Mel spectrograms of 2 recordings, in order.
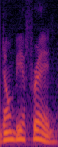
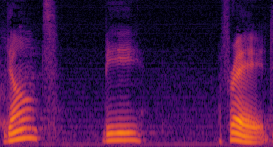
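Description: First: Soft, gentle comfort; calm his fear softly; tender reassurance. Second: Don't, be, afraid, each word alone with pauses, soft; slow, spaced reassurance. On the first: Jesus gently reassuring frightened Peter, soft and tender. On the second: Jesus slowly spacing Don't be afraid to calm Peter, soft. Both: Acted.

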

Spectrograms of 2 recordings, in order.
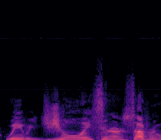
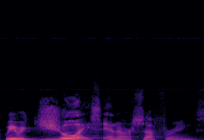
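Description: First: Pitched up high, fervent restatement; preacher repeating with rising fervor; rising preacher's fervor. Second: Said in the usual way. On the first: Acted. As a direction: lift it high and sing it out. Repeat much higher.

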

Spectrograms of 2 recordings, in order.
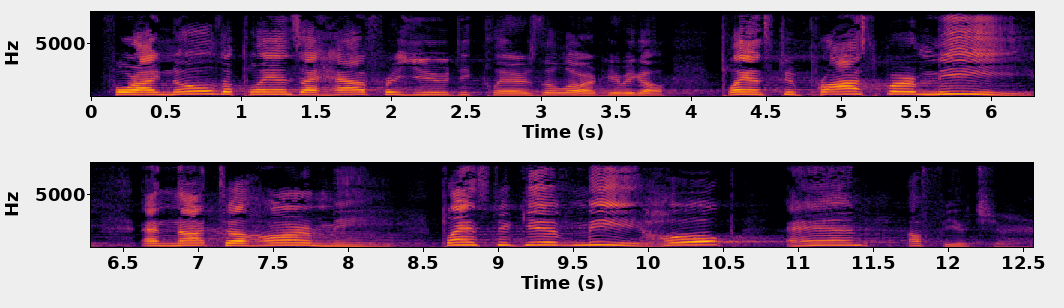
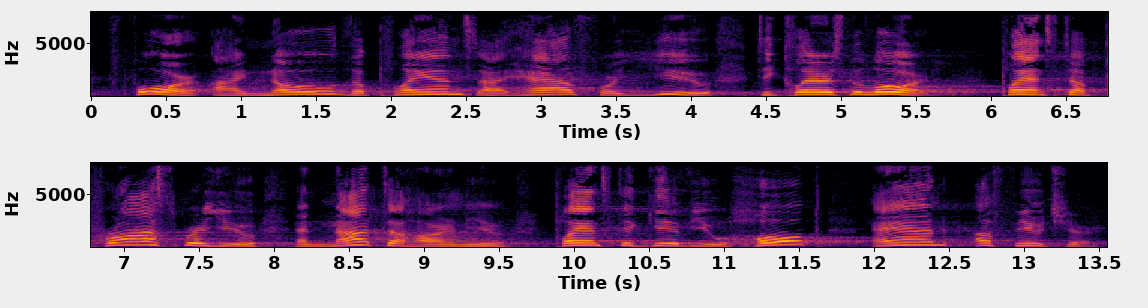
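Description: First: Slow, louder recitation with "me"; personal declaration. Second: Slow, measured recitation of "For I know the plans"; congregational reading. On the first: Pastor leading the personalised reading, slow and louder. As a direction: claim the verse for yourself, slowly. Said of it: "replace you with I". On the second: Pastor leading the church in reading scripture, slow. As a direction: read the verse slowly in unison. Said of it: "read this out loud together". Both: Real, not acted.

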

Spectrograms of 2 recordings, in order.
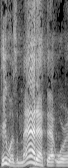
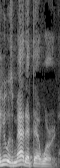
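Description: First: Much louder, punching mad; emphatic repeat. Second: Said in the usual way. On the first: Shown as a demonstration. Preacher stressing brother's anger to congregation, loudly. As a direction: hit the repeat hard and loud. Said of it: "he was hostile with that".

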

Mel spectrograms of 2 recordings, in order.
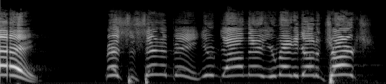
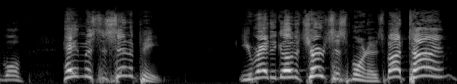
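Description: First: Impatient call. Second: A cheerful call, pitched up, louder at the end; calling the centipede. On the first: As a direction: shout down into the box, losing patience. Pastor calls a third time. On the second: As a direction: call down into the box, eager. Pastor calling to pet centipede. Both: Acted.

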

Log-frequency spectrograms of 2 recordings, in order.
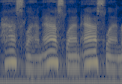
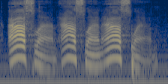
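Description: First: Aslan, Aslan, Aslan echoed back softer, each one falling; soft repeat. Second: Said in the usual way. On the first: Acted. Jill repeating the call after Eustace, softly. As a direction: echo the name quietly like a follower. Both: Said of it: "repeated Jill".

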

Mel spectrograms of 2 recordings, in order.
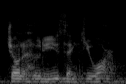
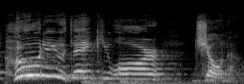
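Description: First: Much softer, lower and fast; quiet question. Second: Higher, louder, slow pointed challenge; challenging God. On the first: God asks Jonah, suddenly hushed and quick. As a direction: let it drop to a near hush. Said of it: "God answers the unasked question". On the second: God challenging Jonah with a raised, slow question. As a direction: demand an answer, slowly. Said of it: "He gives Jonah this last chance". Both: Retold or imitated.

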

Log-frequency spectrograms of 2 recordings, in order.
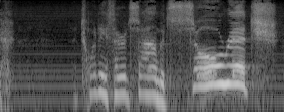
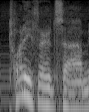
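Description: First: "The twenty-third Psalm" said slowly, smiling, rising high on "it's so rich". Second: Said in the usual way. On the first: Shown as a demonstration. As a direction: savour the words with a smile. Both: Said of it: "you can't say it without smiling".

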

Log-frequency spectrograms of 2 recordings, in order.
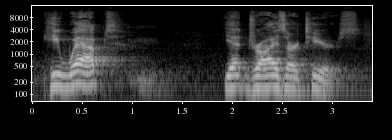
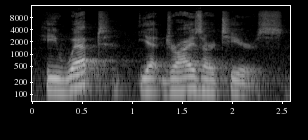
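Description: First: Louder and higher, slow on the second half; proclaimed refrain. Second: Said in the usual way. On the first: Shown as a demonstration. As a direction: ring it out as a proclamation, slow on "dries our tears".

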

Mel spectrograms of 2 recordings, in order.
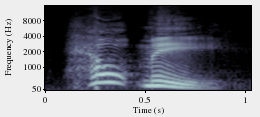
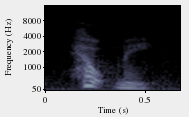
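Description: First: Loud, high cry of help me; a father crying help me to the Lord; loud plea. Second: Help me dropped to a soft low murmur; a father's soft, exhausted help me; hushed plea. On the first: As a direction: plead help me out loud, desperate. Father's plea, then repeated hushed. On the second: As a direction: breathe help me quietly, spent. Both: Acted.

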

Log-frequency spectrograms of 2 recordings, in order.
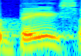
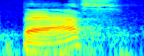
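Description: First: "bass" with a long a, rhyming with face; "bass" like base. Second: "Bass" with a short a; "Bass" rhyming with pass. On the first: Teacher names the guitar reading, "bass" as base. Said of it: "I could be talking about Debbie's guitar". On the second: Teacher names the fish reading, "Bass" as bass rhyming with mass. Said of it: "talk about a fish". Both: Shown as a demonstration.

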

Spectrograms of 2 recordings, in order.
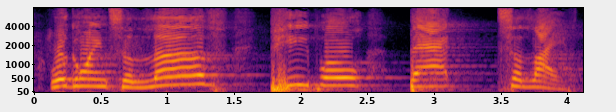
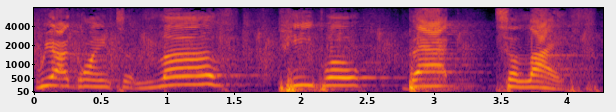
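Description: First: Much louder, slow "love" held out; bigger emphatic repeat. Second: Slow, loud drawn-out "love"; emphatic vision. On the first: Pastor repeating the vision louder to the congregation. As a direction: land "love" even harder the second time. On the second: Pastor declaring the church vision, slow and loud. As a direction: stretch out "love people back to life" with force. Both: Shown as a demonstration. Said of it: "That's our vision".

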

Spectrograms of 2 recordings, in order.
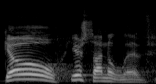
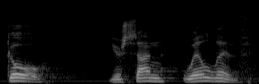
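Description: First: Dismissive send-off. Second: Slow, measured promise, pause after Go; calmly assure, giving each word room; gentle assurance. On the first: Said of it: "play with those words". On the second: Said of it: "make them say all sorts of different things". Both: Shown as a demonstration.

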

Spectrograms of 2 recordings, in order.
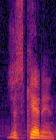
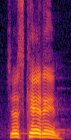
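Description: First: Said in the usual way. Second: Playful louder take of "kidding"; teasing second just kidding; louder, higher just kidding. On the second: Shown as a demonstration. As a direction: bounce up on "kidding" to break the tension.

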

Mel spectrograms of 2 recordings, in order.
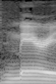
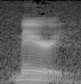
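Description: First: Louder, calling her across the garden. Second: Tender. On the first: Jesus calling Mary by name in the garden, called out loud. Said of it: "the sound of Jesus calling out her name". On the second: Jesus speaks Mary's name softly. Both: Acted.

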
